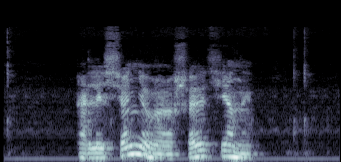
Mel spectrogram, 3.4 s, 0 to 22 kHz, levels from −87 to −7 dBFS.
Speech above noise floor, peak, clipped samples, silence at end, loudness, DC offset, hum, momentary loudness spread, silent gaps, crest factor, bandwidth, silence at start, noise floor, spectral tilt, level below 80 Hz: 31 dB; -8 dBFS; under 0.1%; 0.85 s; -22 LUFS; under 0.1%; none; 5 LU; none; 16 dB; 11 kHz; 0.75 s; -52 dBFS; -7.5 dB/octave; -48 dBFS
